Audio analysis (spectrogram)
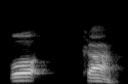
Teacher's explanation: Belakang lidah menyentuh langit-langit atas yang lunak. O, ka. Cuma kaf agak ke depan sedikit.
